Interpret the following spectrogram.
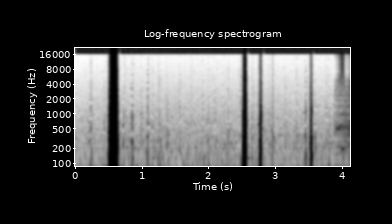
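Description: Television static: a loud, even hiss of white noise, the sound effect of a lost signal. It drops out for a short silent gap about half a second in and for a few brief gaps in the second half, then cuts off just before speech resumes.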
